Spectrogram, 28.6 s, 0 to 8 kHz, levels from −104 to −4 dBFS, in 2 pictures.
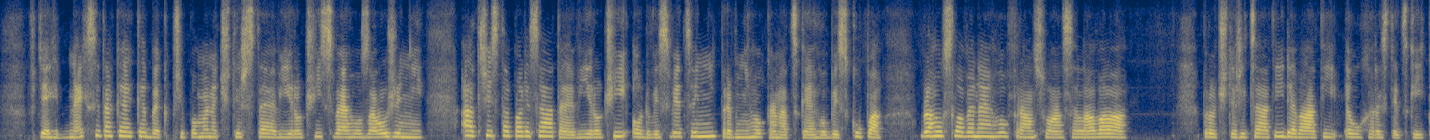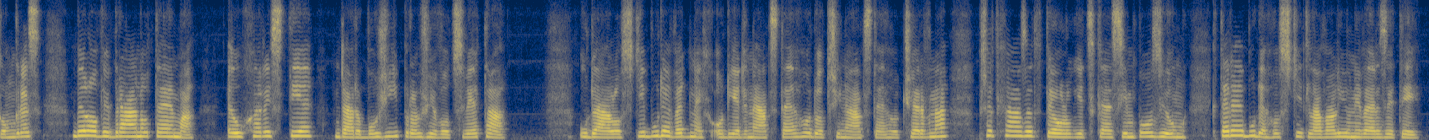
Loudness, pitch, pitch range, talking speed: -24 LUFS, 200 Hz, 185-235 Hz, 110 wpm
